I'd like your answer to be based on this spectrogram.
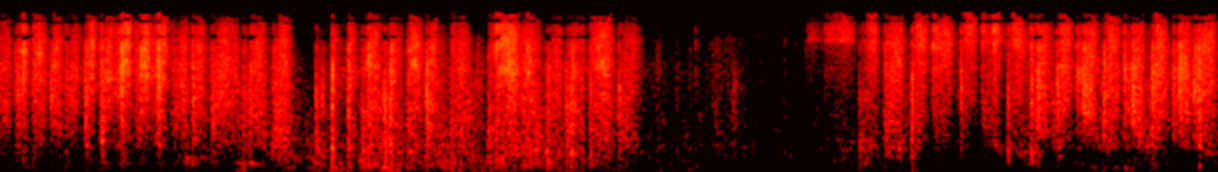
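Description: A small oval red fringed woven fabric rug lies wet and foamy on the floor and is scrubbed with a green plastic-bristle push broom. The steady, rapid scrubbing makes a dense, rough rasping, with strokes overlapping too closely to count. Around the middle the scrubbing softens and fades briefly before returning at full strength.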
